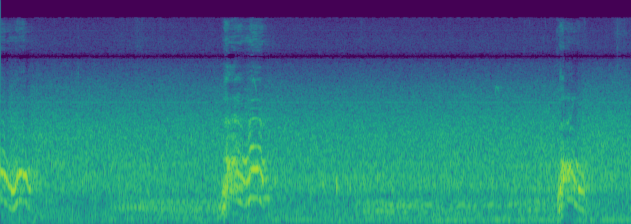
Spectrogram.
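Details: Dachshund looking out through a gate amid Los Angeles city sounds, giving short sharp barks: one at the start, another just after two seconds, a third near five and a half seconds, over steady traffic hum.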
